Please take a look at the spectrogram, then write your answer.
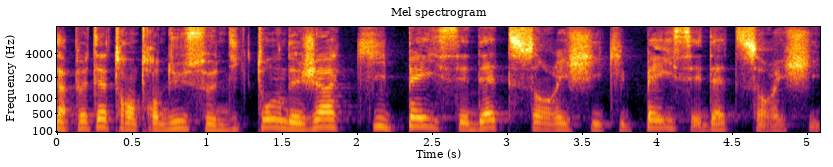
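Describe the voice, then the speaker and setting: A man's fairly high voice over a quiet background, fairly slow in pace, lively in intonation and with hardly any pauses. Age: 30s. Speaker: personal finance youtuber and author; personal finance youtuber. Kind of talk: direct-to-camera tutorial. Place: home room.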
